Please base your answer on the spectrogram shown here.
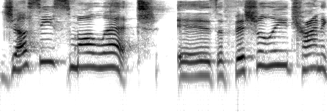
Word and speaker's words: Jussie: I'm happy for you, Jesse. Yeah. Jussie. I always want to say that man. His name is Jesse. Is it Jussie? Jussie rhymes with bussy.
